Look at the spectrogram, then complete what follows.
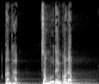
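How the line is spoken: Crying out. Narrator (Vietnamese): Bác cổ kêu lên

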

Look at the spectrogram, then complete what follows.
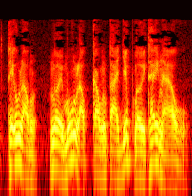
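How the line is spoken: Loud shout. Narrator (Vietnamese): quát lớn

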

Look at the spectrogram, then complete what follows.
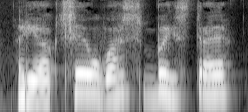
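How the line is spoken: Forced, strained words. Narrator (Russian): выдавил из себя Гомер

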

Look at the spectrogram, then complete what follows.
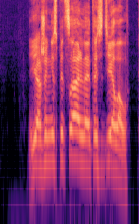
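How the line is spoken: Shouting. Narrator (Russian): кричал Ричард

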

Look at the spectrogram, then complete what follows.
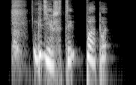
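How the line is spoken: Sobbing. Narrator (Russian): всхлипывала она

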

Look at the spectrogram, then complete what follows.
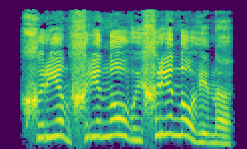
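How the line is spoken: Shrieking yell. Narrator (Russian): завопила Ева

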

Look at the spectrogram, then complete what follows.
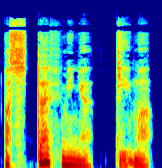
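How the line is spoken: Weak whisper, frozen lips. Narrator (Russian): прошептал посиневшими от холода губами

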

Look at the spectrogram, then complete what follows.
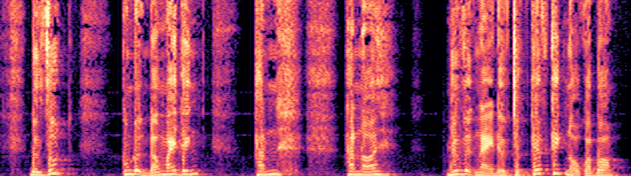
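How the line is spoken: Frightened loud cry. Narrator (Vietnamese): Nhâm Xuyên sợ hãi kêu to

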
